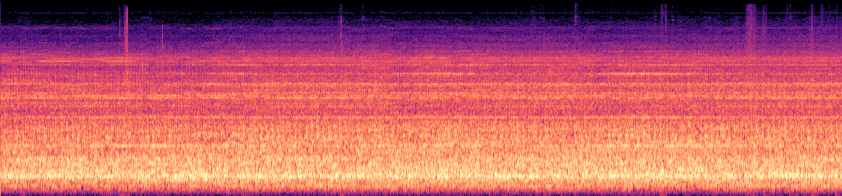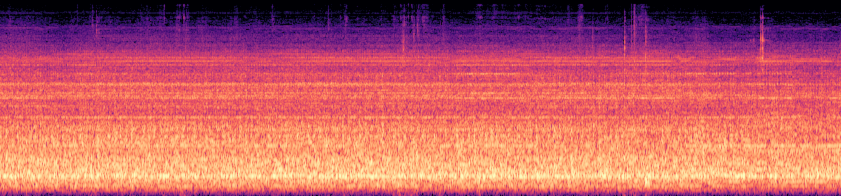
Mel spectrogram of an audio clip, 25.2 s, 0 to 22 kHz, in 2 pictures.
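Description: A metal lathe turning at around 320 rpm during screw cutting, giving a steady, even mechanical whir with a faint hum that holds unchanged throughout, with no voices.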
